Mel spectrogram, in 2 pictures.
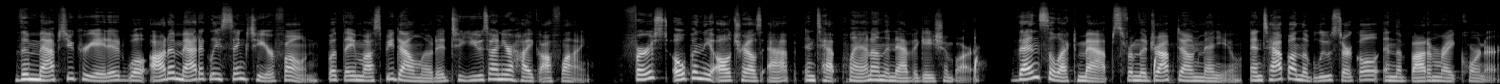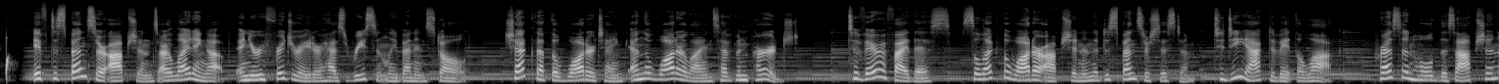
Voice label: eLearning Female

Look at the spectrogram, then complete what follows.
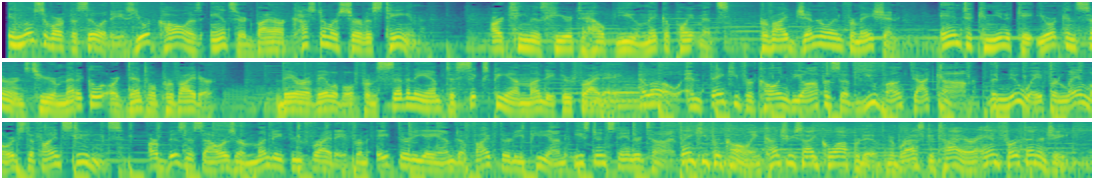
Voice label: phone, phone hold ivr

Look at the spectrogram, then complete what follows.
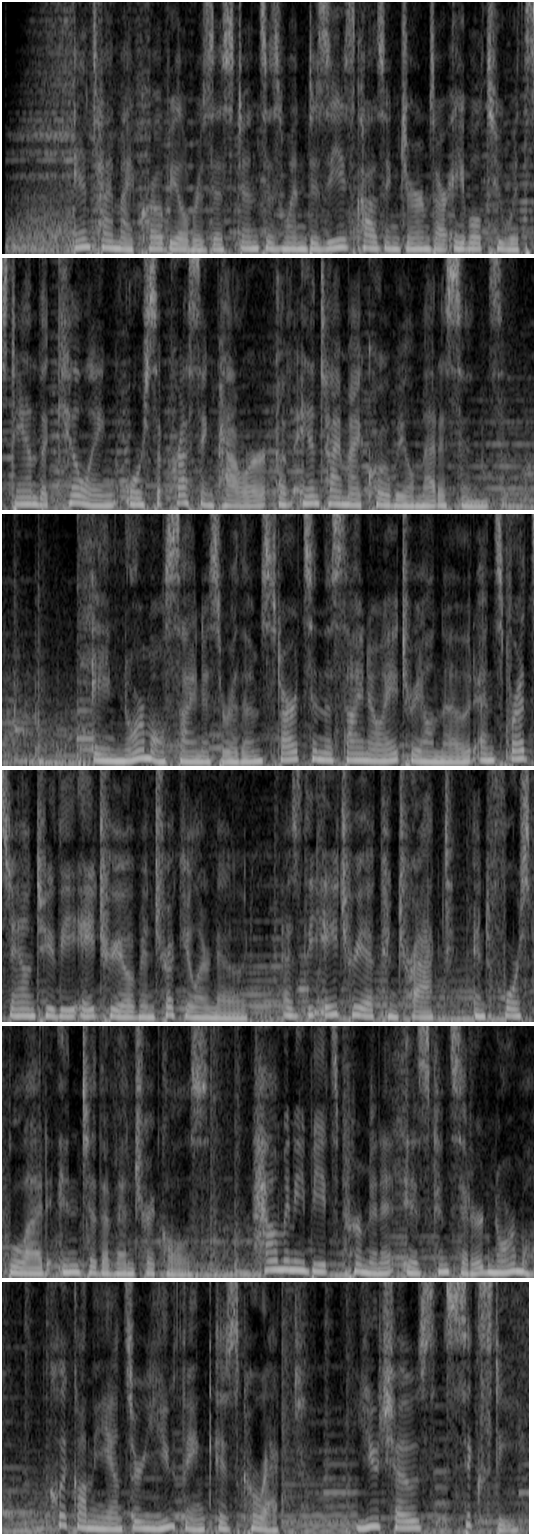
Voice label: Narration Medical Female, Medical Narration

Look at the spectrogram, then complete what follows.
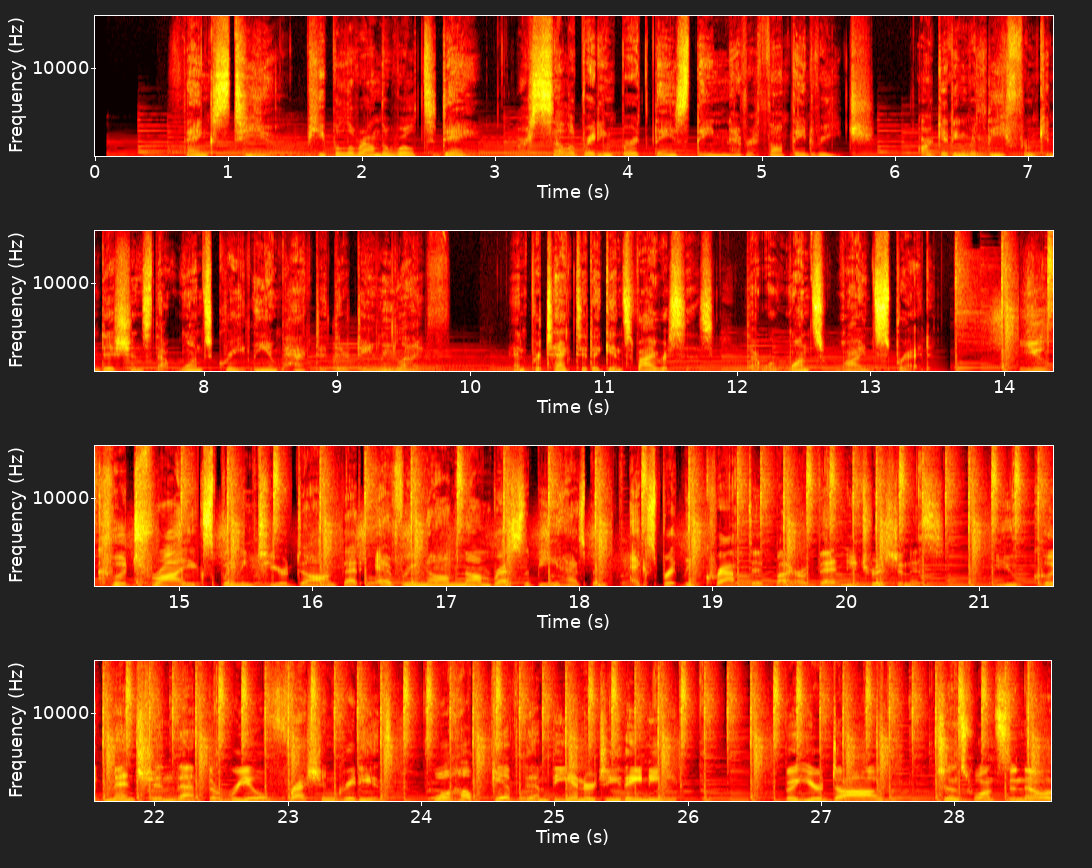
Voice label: Commercial English; Commercial Voiceover, TV and Radio, Narration, Corporate

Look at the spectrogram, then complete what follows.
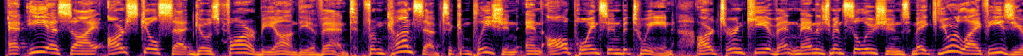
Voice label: Narration Male

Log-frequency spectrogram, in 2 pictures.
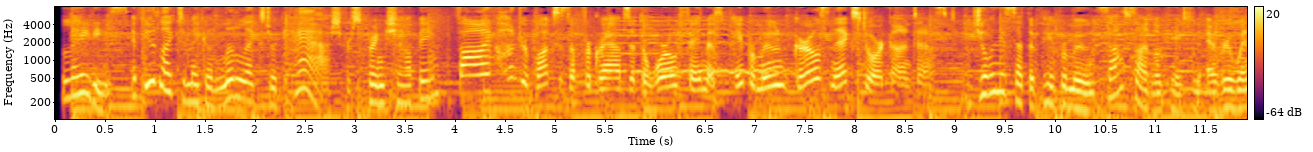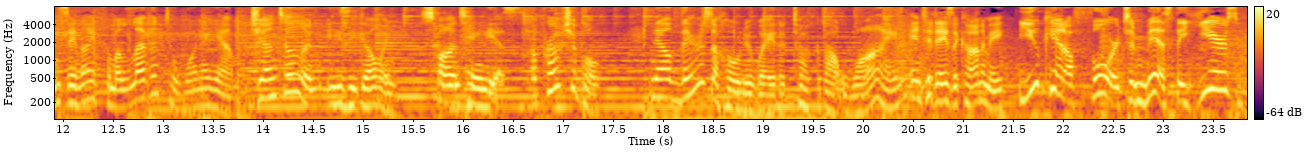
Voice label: Commercial Female

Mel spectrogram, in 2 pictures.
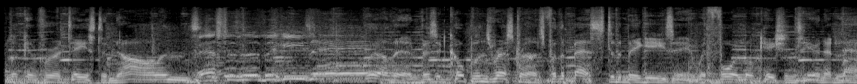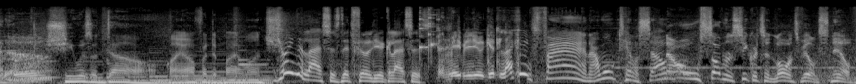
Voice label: Characters Male, commercial voiceover

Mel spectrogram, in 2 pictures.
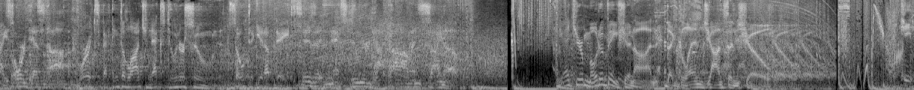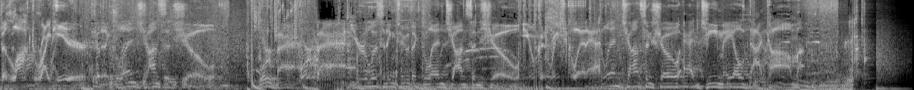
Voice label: Radio Imaging Male; commercial voiceover

